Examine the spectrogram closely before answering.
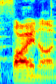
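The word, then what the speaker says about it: Phainon: Finon, no wonder he's called Finon. It rhymes with Paimon.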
